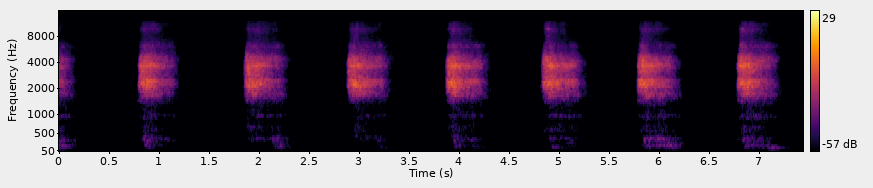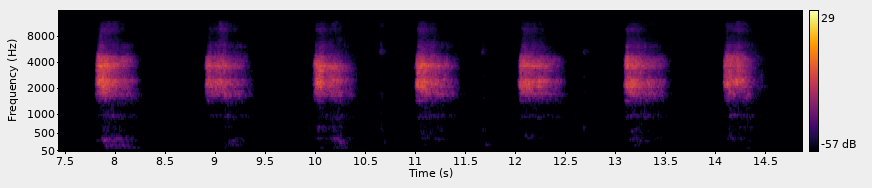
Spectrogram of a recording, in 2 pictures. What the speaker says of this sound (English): then we are breathing out, breathing out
